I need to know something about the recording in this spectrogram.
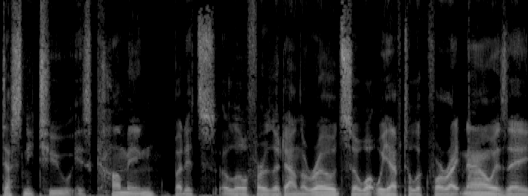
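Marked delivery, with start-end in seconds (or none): none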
